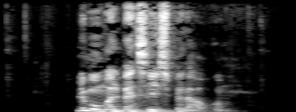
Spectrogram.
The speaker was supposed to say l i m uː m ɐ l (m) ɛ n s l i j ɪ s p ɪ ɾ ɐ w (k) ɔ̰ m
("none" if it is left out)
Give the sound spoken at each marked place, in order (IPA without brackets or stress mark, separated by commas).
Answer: b, k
